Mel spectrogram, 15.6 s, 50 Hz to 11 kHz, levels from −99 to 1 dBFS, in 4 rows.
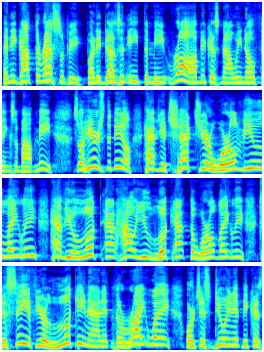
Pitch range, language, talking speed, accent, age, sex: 205-265 Hz, English, 210 wpm, American, 50-69, male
